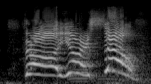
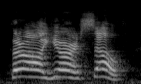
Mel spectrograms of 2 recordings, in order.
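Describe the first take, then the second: First: Higher, slow emphatic order; insistent command. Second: Said in the usual way. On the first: Real, not acted. Streamer urging game character off the cliff, insistent raised command. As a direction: order it slowly, driving up on the last word.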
